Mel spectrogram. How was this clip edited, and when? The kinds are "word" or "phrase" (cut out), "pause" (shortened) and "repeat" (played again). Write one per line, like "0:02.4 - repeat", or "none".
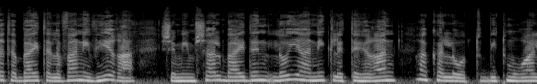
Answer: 0:04.1 - word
